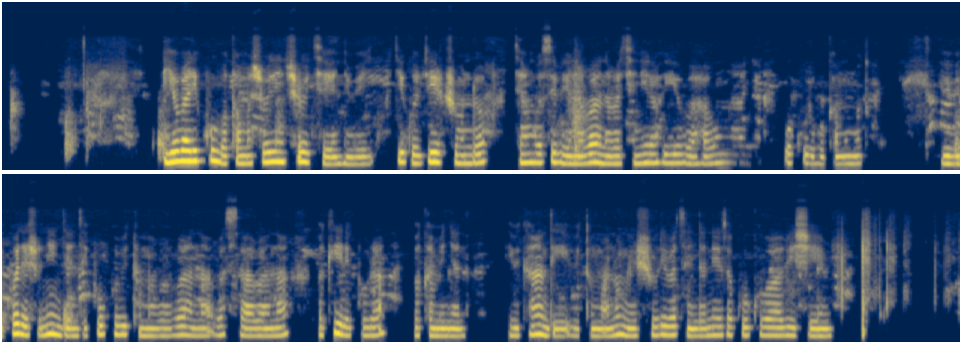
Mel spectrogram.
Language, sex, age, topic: Kinyarwanda, female, 18-24, education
